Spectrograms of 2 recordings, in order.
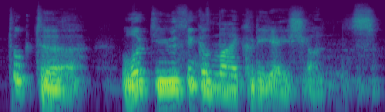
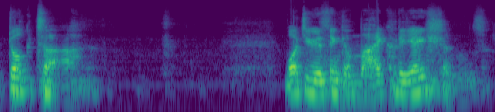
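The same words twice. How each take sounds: First: The voice is processed through an effect. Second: The voice is plain with no effect. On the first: "Let's try turning on the effect" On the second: "Doesn't sound that good"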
